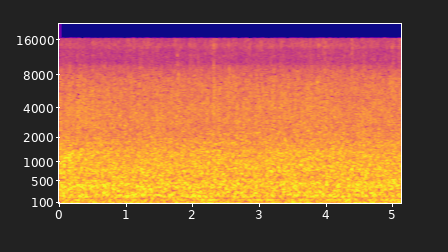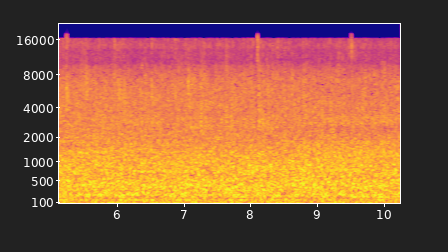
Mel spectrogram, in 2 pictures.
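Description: Heavy rain pours down steadily outside a house, a dense, continuous hiss of countless drops drumming on surfaces, with no pauses and no voices over the full stretch.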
